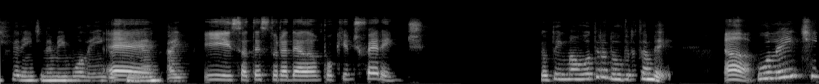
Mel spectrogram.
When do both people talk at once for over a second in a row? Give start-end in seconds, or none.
none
